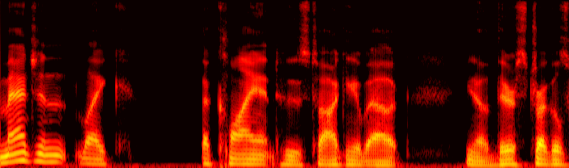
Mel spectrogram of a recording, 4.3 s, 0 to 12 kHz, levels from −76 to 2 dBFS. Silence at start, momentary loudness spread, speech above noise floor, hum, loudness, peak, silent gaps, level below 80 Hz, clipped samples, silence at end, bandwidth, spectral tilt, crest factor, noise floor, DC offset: 0 s; 9 LU; 19 dB; none; -28 LUFS; -10 dBFS; none; -42 dBFS; under 0.1%; 0 s; 12 kHz; -6.5 dB/octave; 16 dB; -46 dBFS; under 0.1%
